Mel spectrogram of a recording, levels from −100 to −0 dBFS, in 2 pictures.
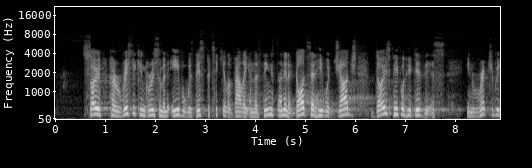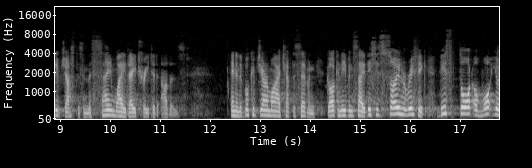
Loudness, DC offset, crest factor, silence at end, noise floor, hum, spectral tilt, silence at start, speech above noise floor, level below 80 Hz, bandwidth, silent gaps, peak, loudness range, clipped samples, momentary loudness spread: -28 LUFS; under 0.1%; 20 dB; 0 s; -68 dBFS; none; -9 dB/octave; 0.65 s; 41 dB; -80 dBFS; 6.2 kHz; none; -8 dBFS; 5 LU; under 0.1%; 14 LU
